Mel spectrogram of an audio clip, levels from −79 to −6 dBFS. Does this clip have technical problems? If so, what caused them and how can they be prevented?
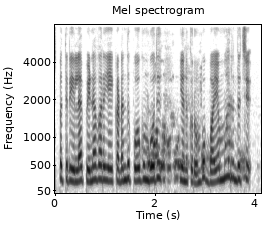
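Yes. An echo leak runs from 1.83 to 3.08 s, where a second copy of the speech trails the original by about 349 ms and is only slightly quieter. It returns briefly and much more faintly at 3.73 to 3.82 s. The likely cause is a far end playing the call through a loudspeaker, with its echo canceller failing to remove everything its microphone picked up, so that leftover was sent back down the line. Using headphones on the far end, or a device with better echo cancellation, would prevent it.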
